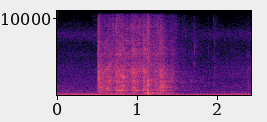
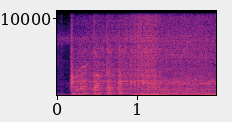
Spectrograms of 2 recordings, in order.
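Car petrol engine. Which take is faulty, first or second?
first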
